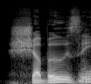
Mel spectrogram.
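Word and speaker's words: Chibueze: bir certificate right now it's spelled c h i bu u e z e do that again c c h i bu u e z e so it's C it's not like booze like shab boozy right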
